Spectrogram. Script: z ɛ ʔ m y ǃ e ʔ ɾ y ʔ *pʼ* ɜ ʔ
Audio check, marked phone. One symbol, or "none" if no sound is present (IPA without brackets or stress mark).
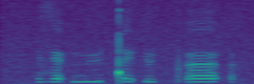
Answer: pʼ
